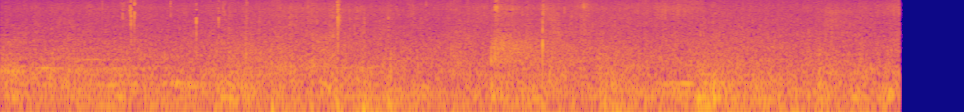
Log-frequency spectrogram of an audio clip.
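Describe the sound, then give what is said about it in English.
Steady rain falling in a dense, continuous hiss and patter, with scattered louder drops and a faint low rumble beneath; no voices, and the sound cuts off abruptly. “Thanks for coming out in the rain.”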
